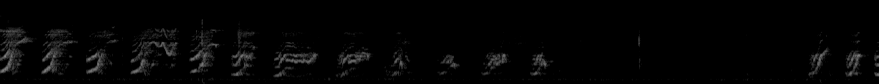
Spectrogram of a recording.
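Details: Guinea pig; mating call; courtship, calling for a mate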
